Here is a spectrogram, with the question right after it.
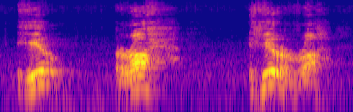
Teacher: huruf ra ialah takrir, bergetar pada satu getaran.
